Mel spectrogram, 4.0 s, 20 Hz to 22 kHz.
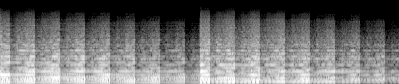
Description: Index of /musicradar/sidechained-samples/120bpm
GnS_Pad-dbx1:8_120-C.wav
